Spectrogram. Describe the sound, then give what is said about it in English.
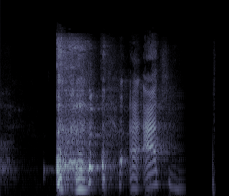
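A loud cough from a single person on air, a harsh rasping burst that breaks into a few rough, throaty hacks lasting about a second before trailing off into quiet. “I shouldn't have coughed on air.”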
